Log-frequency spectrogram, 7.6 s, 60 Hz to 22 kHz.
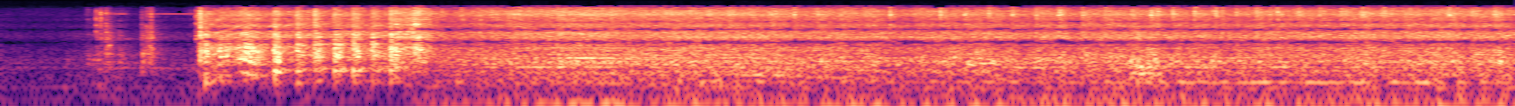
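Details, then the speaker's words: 2019 Chevrolet Silverado crew cab, 4.2 L V6 gasoline, cranks but won't start despite spark; with gasoline poured in it cranks briefly, catches and runs steadily, confirming a fuel pump problem. "So there guys engine running confirm fuel pump problem"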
